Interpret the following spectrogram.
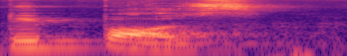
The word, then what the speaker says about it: depot: कर रही हैं एज डिपोज, DEPOT, T silent होता है, जो डिपो के रूप में काम कर रही हैं।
